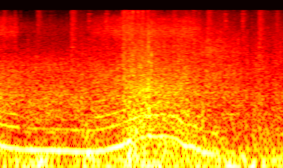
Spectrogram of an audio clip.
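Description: A car scrapes against a wall.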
